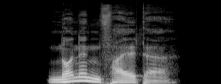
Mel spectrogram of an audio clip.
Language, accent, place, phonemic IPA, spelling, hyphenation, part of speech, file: German, Germany, Berlin, /ˈnɔnənˌfaltɐ/, Nonnenfalter, Non‧nen‧fal‧ter, noun, De-Nonnenfalter.ogg
- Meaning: black arched moth, nun moth (Lymantria monacha)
